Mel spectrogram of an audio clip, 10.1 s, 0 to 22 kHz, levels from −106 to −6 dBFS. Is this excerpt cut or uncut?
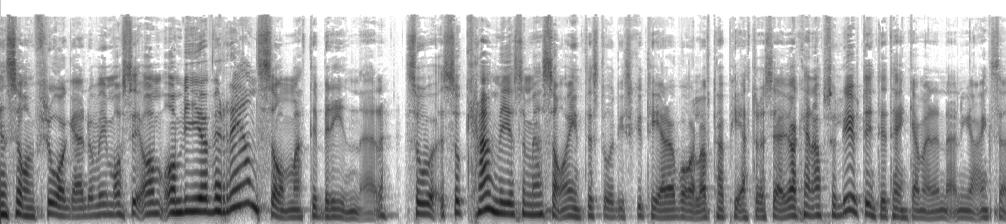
cut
